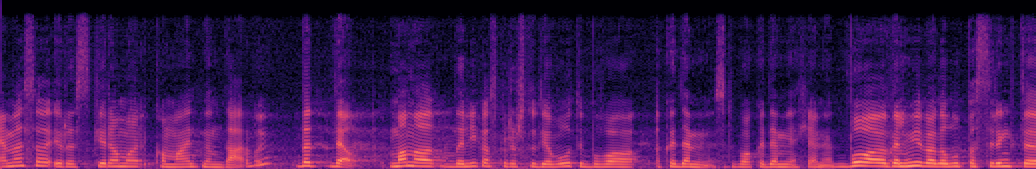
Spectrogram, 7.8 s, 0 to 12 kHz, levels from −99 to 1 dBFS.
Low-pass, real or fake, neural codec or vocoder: 10.8 kHz; fake; autoencoder, 48 kHz, 32 numbers a frame, DAC-VAE, trained on Japanese speech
